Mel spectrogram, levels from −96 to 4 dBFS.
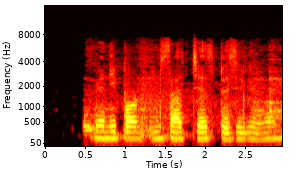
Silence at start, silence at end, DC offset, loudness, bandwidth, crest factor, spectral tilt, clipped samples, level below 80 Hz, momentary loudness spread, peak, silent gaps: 0.45 s; 0 s; under 0.1%; -20 LUFS; 7.6 kHz; 18 dB; -7 dB/octave; under 0.1%; -60 dBFS; 8 LU; -2 dBFS; none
